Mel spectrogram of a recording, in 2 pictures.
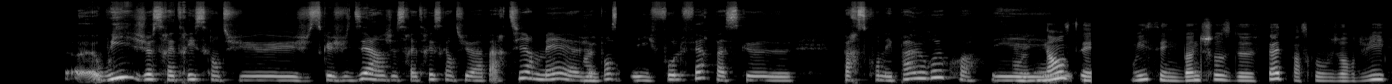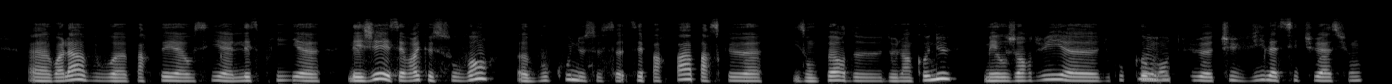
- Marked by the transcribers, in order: none
- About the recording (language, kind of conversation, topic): French, advice, Pourquoi envisagez-vous de quitter une relation stable mais non épanouissante ?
